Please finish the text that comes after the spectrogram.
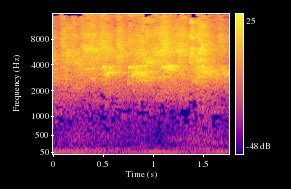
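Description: Pet birds in a colony kept outdoors during the rainy season, chirping continuously in a busy, high-pitched chorus with a low background hum underneath.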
